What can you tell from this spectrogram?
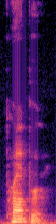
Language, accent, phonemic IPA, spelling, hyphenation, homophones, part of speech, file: English, US, /ˈpɹɑ.pɚ/, propper, prop‧per, proper, noun, En-us-propper.oga
- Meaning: One who or that which props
